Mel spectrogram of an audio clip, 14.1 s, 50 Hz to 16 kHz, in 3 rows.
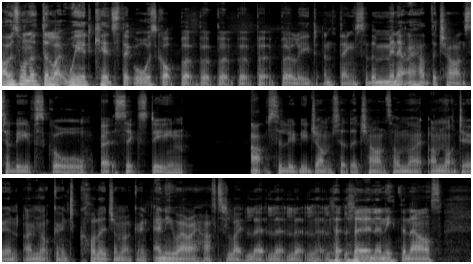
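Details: Man aged 31 with Tourette syndrome diagnosed in his mid-20s after illness, brain swelling and brain damage, with mild tics as a child; stammer with part-word repetitions alongside vocal tics.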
